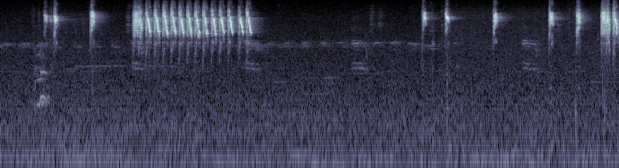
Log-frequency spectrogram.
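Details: Sogon (crimson sunbird) ngkleper lure song meant to rile other sogons: high thin chips, then a rapid shrill trill of about fifteen notes in a second and a half, followed by scattered sharp chips.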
